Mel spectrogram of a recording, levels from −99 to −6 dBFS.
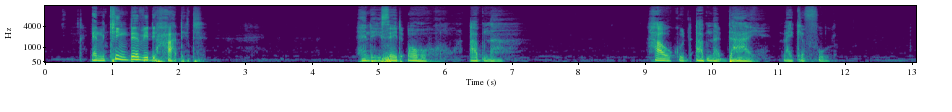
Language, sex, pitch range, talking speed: English, male, 110-150 Hz, 80 wpm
